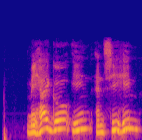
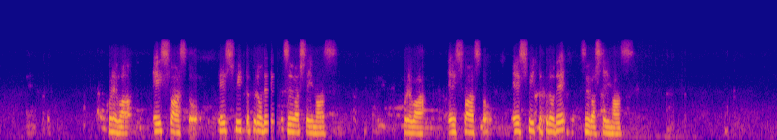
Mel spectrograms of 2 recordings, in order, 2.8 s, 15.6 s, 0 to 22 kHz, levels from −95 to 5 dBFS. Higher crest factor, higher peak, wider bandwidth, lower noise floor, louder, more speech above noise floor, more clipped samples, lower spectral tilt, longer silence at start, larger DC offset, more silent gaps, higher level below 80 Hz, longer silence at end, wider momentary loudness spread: about the same, 14 dB vs 16 dB; about the same, -2 dBFS vs -4 dBFS; about the same, 7.8 kHz vs 7.8 kHz; second, -35 dBFS vs -59 dBFS; about the same, -16 LUFS vs -18 LUFS; second, 20 dB vs 42 dB; neither; about the same, -7.5 dB/octave vs -8 dB/octave; second, 0.05 s vs 0.95 s; neither; neither; first, -44 dBFS vs -52 dBFS; second, 0.05 s vs 3.15 s; second, 8 LU vs 11 LU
